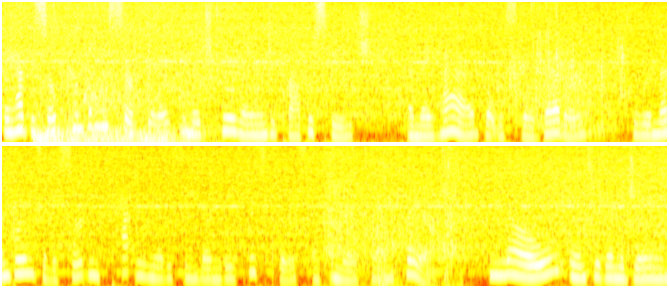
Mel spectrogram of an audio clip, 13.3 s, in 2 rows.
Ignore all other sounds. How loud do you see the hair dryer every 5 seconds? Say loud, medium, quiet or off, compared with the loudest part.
loud, medium, loud.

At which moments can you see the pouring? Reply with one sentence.
You can hear the pouring from 0.3 to 1.8 s, from 5.2 to 6.3 s and from 9.8 to 11.3 s.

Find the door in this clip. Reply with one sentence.
The door can be heard from 0.8 to 2.6 s, from 4.8 to 7.0 s and from 10.2 to 11.2 s.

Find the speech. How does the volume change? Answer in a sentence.
The loudness of the talking goes down, then up.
